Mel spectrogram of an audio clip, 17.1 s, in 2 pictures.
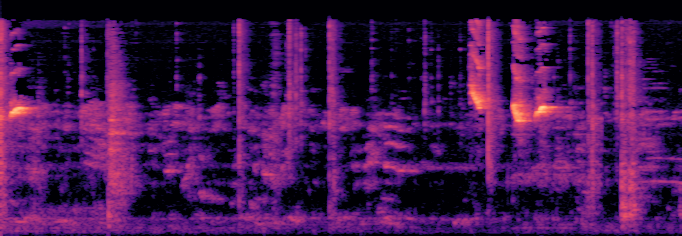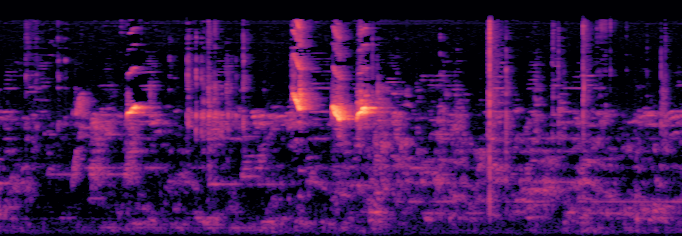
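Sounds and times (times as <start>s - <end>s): small bird chirping: 0.0s - 0.6s, 5.8s - 7.2s, 9.4s - 10.6s, 11.4s - 13.7s.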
